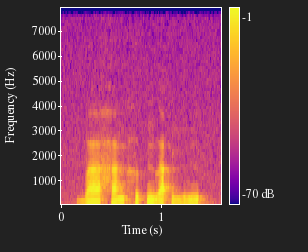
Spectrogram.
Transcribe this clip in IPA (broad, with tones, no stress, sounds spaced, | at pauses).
b aː˧ h a˧ ŋ h ɯ˦˥ k̚ ŋ ɯ˧ a̯ ʔ i˩˦ n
